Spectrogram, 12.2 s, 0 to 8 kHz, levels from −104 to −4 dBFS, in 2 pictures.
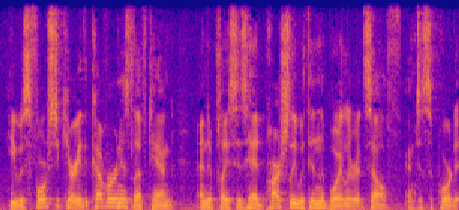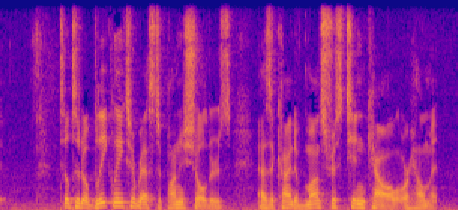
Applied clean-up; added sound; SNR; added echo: none; none; none; none.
